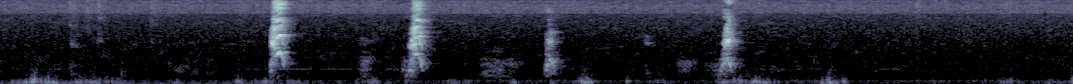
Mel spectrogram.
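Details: Puppy barking in short, sharp yelps, about six spread across ten seconds at uneven gaps, the loudest ones bright and high-pitched, with low rumbling background noise between them.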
